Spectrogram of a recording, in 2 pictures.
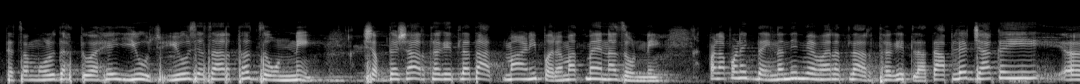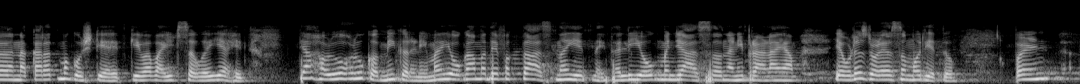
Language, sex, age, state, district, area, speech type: Marathi, female, 60+, Maharashtra, Pune, urban, spontaneous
